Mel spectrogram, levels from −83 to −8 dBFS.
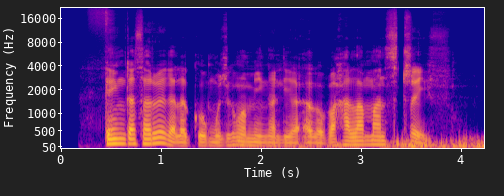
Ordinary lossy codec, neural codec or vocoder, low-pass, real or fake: none; codec, 44.1 kHz, 7.8 kbps, Pupu-Codec; none; fake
